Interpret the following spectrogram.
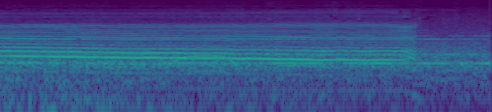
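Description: A TV commentator's goal call: one long shout holding the last vowel of the scorer's name, sliding slowly down in pitch and breaking off right at the end, over a stadium crowd's cheering.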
